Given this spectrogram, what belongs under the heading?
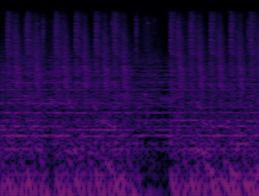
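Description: Rapid gunfire from a heavy revolver in the game Nuclear Throne Ultra Mod, a dense run of quick repeated shots close and loud, with a brief gap before the firing resumes.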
